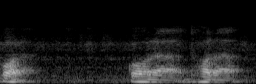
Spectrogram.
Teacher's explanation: যেমন আমরা যদি বলি করা, করা, ধরা, এইসব শব্দগুলোতে হ্যাঁ রটা কিন্তু কি ফ্ল্যাট থাকে, র অর্থাৎ জিভটা তালুতে টাচ করে উচ্চারিত হয়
